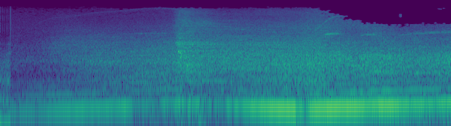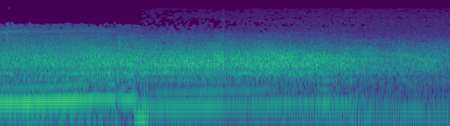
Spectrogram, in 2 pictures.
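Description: Ford Fiesta ST hot hatch driving past under power: its engine note climbs steadily as it comes closer and gets louder. It drops sharply as the car passes about eight seconds in, then holds a lower note as it moves away.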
